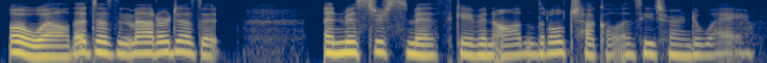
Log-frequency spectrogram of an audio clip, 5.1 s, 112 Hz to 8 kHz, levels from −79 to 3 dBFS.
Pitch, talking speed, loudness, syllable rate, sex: 210 Hz, 225 wpm, -18 LUFS, 5.7 syllables/s, female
